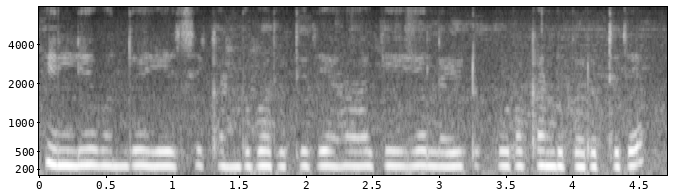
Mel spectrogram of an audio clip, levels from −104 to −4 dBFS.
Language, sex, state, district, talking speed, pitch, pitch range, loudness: Kannada, female, Karnataka, Bangalore, 125 wpm, 255 Hz, 245-260 Hz, -14 LUFS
